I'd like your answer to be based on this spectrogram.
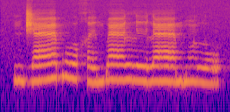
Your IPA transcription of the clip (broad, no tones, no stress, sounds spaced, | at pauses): n d͡ʒ æː b oː χ e m b æː lː eː l æː m b õ lː o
